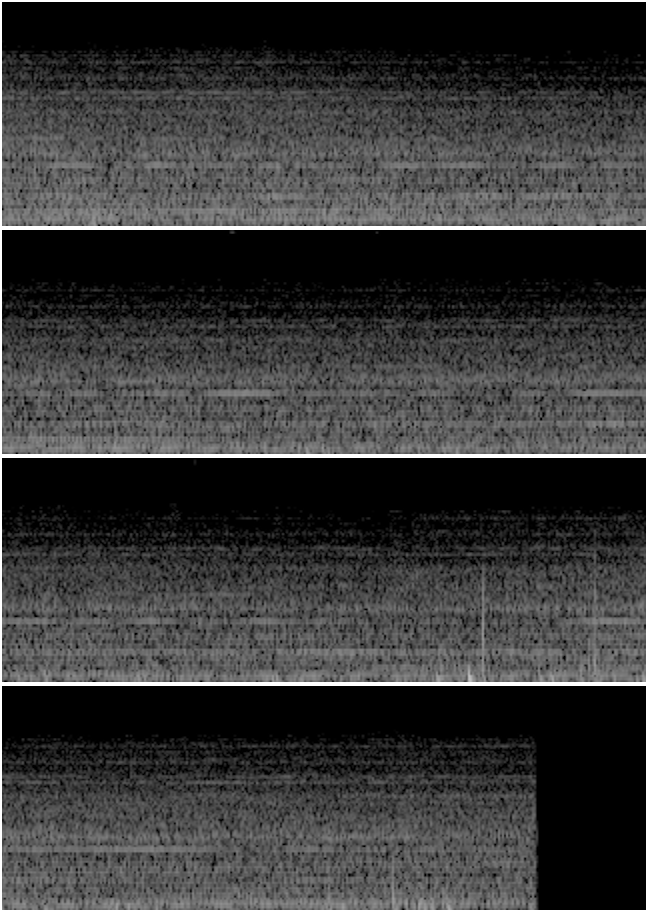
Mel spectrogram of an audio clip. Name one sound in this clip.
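A bus engine hums steadily nearby.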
